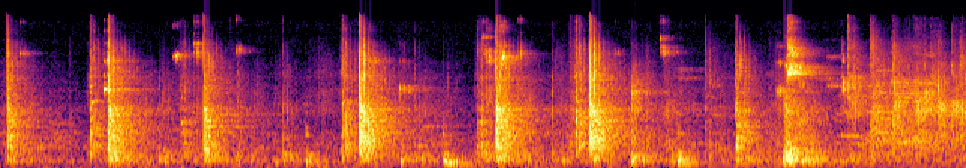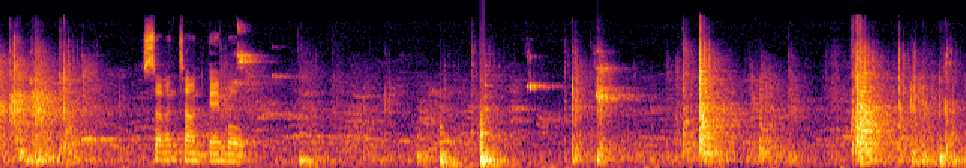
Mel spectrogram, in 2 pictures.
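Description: Sports shoes squeak on the court floor.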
